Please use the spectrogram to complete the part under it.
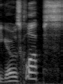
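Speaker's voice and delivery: cracking, breaking voice. Recapping a game move by move, with a voice crack. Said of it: "Voice crack".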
